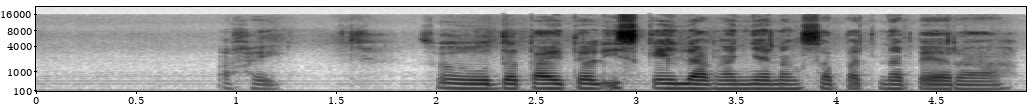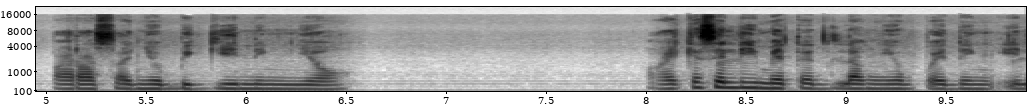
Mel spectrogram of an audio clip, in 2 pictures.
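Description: A young woman sings close to a microphone.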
